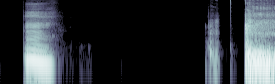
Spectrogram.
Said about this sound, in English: I'm sorry, I'm still fighting the urge to cough here.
